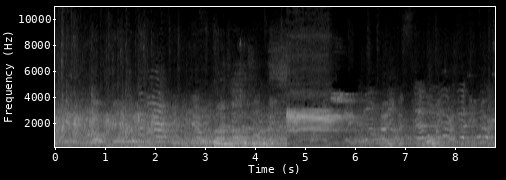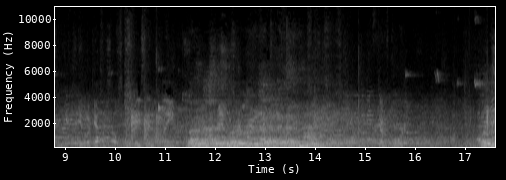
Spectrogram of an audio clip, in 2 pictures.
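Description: Young women shout and call out to each other in an echoing gym.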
